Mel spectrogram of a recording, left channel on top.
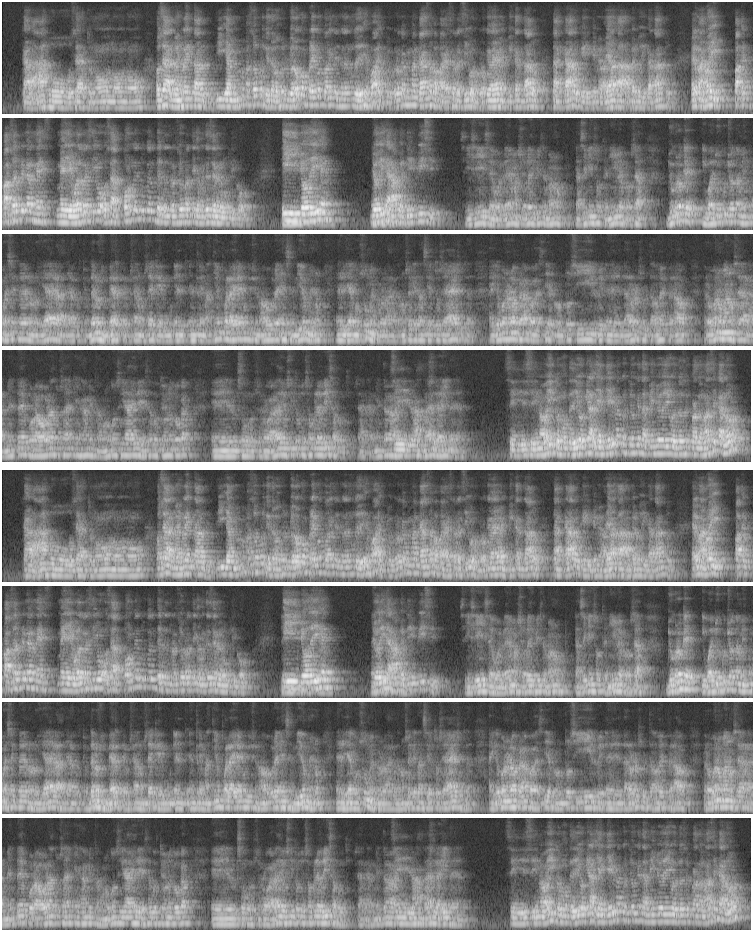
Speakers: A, on the left (about 20°); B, on the right (about 65°).
A: carajo, o sea, esto no, no, no, o sea, no es rentable. Y a mí me pasó porque te lo juro, yo lo compré con toda la intención del mundo y dije, joa, yo creo que a mí me alcanza para pagar ese recibo, no creo que vaya a venir tan caro, tan caro que, que me vaya a, a perjudicar tanto. Hermano, y pa- pasó el primer mes, me llegó el recibo, o sea, ponle tú que el, de- el recibo prácticamente se me duplicó.
B: Sí,
A: Y yo
B: sí,
A: dije...
B: claro.
A: Yo
B: Es que
A: dije,
B: eso,
A: Arajo,
B: pues,
A: es difícil.
B: sí, sí, se vuelve demasiado difícil, hermano. Casi que insostenible, pero o sea, yo creo que igual yo he escuchado también como esa tecnología de la, de la cuestión de los inverter, o sea, no sé, que un- el- entre más tiempo el aire acondicionado dure encendido, menos energía consume, pero la verdad no sé qué tan cierto sea eso, o sea, hay que ponerlo a prueba para ver si de pronto sí re- eh, da los resultados esperados. Pero bueno, mano, o sea, realmente por ahora tú sabes que ajá, mientras uno consiga aire y esa cuestión le toca eh, so- so rogar a Diosito que sople brisa, porque o sea, realmente la
A: Sí,
B: vaina está,
A: hermano,
B: está
A: sí.
B: delgadita ya.
A: Sí, sí, no. Y como te digo, mira, y aquí hay una cuestión que también yo digo, entonces, cuando no hace calor...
